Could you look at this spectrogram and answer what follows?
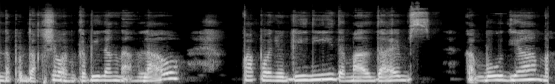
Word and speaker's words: Laos: yung Lao mga kaibigan Lao Pag binasa mo siya Laos Pero hindi naman siya Laos eh Lao silent s no ginagawa ngayon ng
